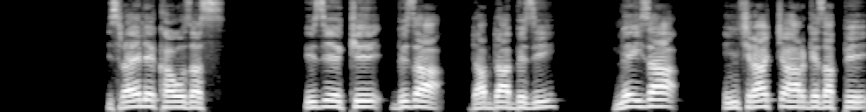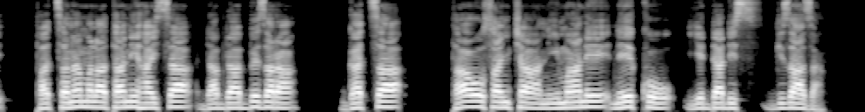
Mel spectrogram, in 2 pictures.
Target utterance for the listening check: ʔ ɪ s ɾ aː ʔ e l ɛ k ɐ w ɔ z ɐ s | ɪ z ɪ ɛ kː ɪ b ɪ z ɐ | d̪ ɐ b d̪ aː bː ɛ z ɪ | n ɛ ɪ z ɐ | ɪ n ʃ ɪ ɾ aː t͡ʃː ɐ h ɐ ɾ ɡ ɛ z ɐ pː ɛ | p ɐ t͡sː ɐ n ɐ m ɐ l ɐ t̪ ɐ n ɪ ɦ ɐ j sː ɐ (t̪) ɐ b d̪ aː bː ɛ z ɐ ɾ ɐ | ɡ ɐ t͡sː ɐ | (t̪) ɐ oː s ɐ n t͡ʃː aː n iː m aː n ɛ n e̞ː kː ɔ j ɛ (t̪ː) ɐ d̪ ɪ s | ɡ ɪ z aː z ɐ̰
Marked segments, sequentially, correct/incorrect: incorrect: d̪, correct, incorrect: d̪ː

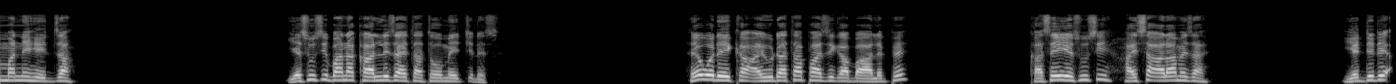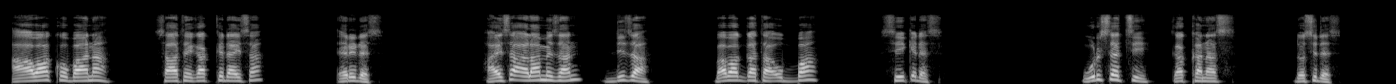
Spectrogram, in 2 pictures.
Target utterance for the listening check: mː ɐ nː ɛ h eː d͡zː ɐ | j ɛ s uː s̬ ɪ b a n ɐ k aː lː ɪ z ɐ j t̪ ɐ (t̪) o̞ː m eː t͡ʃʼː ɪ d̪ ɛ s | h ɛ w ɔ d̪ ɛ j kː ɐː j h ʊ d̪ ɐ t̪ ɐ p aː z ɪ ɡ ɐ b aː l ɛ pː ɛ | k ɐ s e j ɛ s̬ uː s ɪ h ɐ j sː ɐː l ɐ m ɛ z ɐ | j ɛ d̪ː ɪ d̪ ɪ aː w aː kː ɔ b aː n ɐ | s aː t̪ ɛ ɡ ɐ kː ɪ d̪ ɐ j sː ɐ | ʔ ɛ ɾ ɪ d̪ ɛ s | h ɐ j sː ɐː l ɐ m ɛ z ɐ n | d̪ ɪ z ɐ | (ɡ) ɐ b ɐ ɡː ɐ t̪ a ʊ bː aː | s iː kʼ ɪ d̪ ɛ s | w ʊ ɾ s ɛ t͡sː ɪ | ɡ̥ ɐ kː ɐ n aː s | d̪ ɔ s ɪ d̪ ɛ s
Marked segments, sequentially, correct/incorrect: correct, incorrect: b

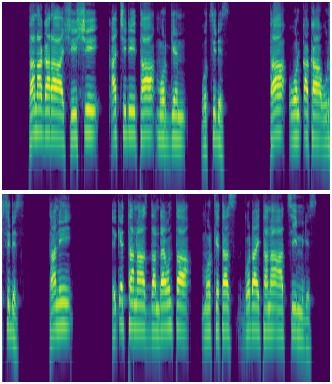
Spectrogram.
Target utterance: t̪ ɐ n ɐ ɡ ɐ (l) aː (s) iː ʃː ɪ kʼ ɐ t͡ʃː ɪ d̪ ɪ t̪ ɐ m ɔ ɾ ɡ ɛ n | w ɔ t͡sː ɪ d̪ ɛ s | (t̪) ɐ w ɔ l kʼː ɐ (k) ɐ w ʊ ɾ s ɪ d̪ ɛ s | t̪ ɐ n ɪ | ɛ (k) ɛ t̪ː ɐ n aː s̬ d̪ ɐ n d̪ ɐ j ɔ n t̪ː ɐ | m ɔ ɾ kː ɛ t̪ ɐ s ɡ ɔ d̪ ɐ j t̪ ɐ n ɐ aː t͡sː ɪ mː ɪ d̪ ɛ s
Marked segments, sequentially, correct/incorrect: incorrect: ɾ, incorrect: ʃ, correct, correct, incorrect: kʼ

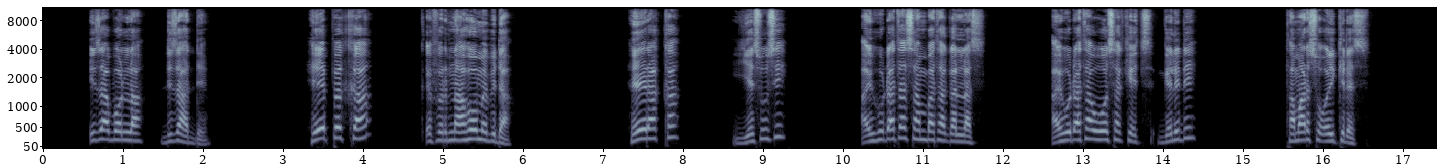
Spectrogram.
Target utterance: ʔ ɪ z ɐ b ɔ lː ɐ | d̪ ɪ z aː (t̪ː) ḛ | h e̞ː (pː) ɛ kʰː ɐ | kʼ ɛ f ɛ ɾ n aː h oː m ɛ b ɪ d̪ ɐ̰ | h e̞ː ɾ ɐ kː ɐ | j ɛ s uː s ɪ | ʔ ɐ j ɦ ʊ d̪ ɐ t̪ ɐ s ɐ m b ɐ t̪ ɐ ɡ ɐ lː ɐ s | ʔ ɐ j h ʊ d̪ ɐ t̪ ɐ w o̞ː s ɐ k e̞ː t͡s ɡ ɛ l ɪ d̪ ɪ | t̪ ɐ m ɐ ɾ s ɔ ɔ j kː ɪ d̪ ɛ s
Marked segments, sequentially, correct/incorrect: incorrect: d̪ː, correct

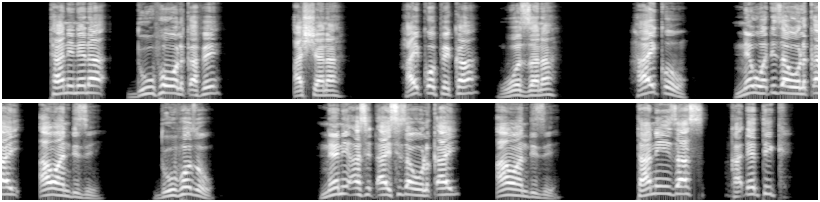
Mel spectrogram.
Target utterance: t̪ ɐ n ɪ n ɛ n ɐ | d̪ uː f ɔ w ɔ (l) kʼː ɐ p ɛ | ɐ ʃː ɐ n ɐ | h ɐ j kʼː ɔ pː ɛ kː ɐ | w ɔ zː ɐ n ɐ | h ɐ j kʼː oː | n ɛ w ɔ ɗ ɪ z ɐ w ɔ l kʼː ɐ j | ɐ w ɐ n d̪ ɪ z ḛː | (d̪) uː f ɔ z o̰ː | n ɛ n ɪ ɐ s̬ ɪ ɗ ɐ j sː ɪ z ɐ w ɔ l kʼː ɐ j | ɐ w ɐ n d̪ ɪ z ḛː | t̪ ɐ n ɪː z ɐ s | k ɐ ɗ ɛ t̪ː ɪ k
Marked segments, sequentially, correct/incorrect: correct, correct

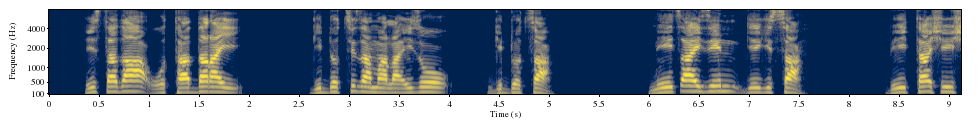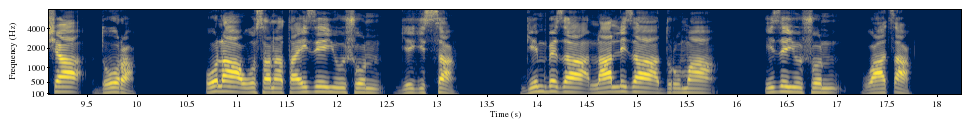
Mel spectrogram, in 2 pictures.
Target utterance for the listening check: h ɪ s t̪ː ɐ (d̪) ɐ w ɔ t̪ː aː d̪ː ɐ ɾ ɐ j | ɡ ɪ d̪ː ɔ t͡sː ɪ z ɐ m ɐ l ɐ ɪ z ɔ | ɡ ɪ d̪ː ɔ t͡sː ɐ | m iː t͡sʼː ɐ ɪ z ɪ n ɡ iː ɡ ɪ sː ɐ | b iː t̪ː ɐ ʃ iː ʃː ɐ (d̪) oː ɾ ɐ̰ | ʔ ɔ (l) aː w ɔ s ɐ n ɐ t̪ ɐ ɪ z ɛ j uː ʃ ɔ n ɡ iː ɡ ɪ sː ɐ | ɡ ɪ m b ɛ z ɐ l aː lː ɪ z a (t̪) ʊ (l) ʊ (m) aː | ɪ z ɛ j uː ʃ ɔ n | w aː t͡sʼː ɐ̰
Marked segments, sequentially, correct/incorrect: correct, correct, correct, incorrect: d̪, incorrect: ɾ, correct

